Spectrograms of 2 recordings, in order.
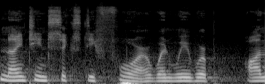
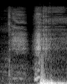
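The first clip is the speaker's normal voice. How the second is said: laugh; 9 dB louder than usual. Real, not acted. Laughs after teasing.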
